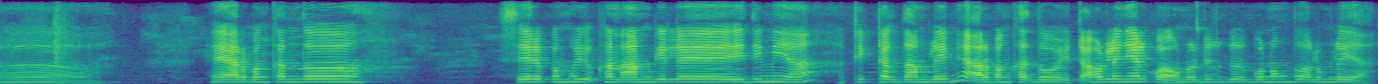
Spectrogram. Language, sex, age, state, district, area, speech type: Santali, female, 30-45, West Bengal, Uttar Dinajpur, rural, spontaneous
